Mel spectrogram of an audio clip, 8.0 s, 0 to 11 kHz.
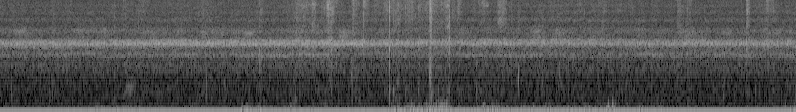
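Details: Ezo spring cicadas, heard but not seen, sing together in a steady, high ringing drone over low wind rumble on a forest trail at an Okhotsk university campus in Japan, 15 June 2012.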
